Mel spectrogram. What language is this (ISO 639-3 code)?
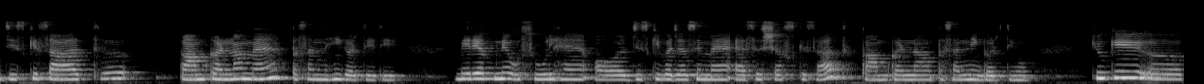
urd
